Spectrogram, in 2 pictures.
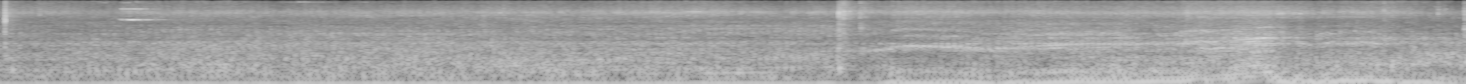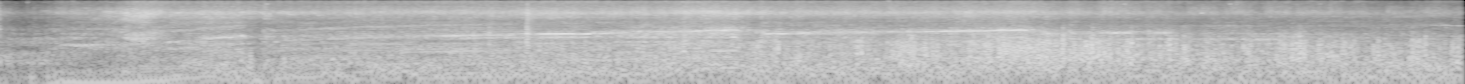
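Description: Street traffic with vehicles passing. About halfway through, a vehicle engine pulls away and accelerates, rising in pitch, while road and wind noise grow louder.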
